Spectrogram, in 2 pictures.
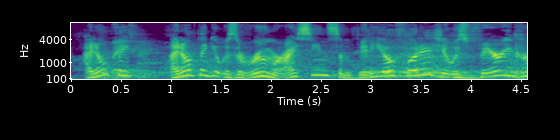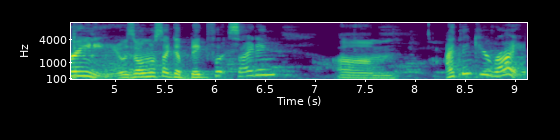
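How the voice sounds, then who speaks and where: Over noticeable background noise, a man speaks at a moderate pace in a high voice with very wide pitch swings. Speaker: event commentator. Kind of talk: live commentary. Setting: commentating booth at live event.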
